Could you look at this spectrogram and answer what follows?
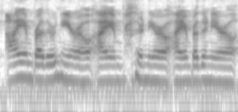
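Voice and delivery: ordinary talk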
